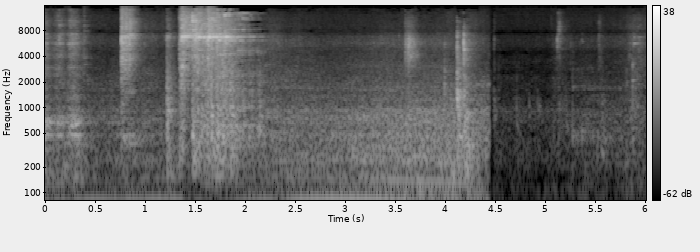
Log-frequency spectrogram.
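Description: Small hacksaw rasping across a steel bolt held in a vise, cutting a marking nick, with sharp metallic clinks and a louder clatter about a second and a half in, over a low steady hum. The sound cuts off abruptly after about four and a half seconds.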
